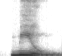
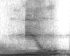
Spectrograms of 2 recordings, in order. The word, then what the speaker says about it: mu: Mu. M-E-W. We can pronounce this mu. Not nu, it is mu.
